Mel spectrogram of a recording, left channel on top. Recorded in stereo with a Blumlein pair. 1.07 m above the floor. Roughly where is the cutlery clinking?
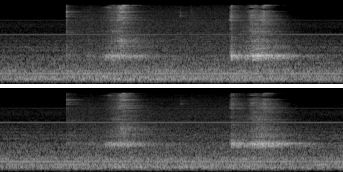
Ahead left.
